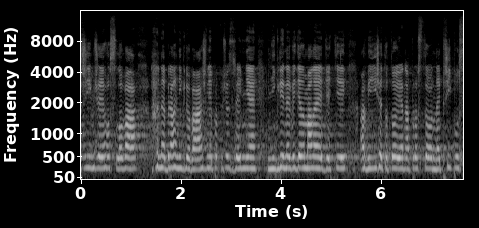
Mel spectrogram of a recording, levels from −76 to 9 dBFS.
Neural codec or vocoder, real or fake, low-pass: vocoder, 44.1 kHz, 128 mel bands, Pupu-Vocoder; fake; 14.4 kHz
